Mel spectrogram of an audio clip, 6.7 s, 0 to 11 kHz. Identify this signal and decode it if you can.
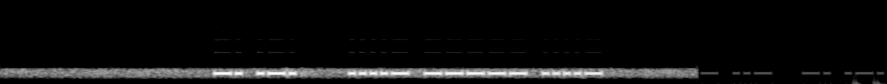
Morse code, heard as a keyed tone, about 30 wpm, 430 Hz. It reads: NR 404
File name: contests / ss-cw-k5tr-op-n5rz -1000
